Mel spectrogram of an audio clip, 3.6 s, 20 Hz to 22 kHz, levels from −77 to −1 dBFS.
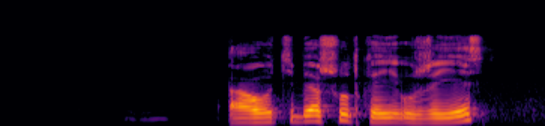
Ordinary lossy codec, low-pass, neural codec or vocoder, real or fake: none; none; none; real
